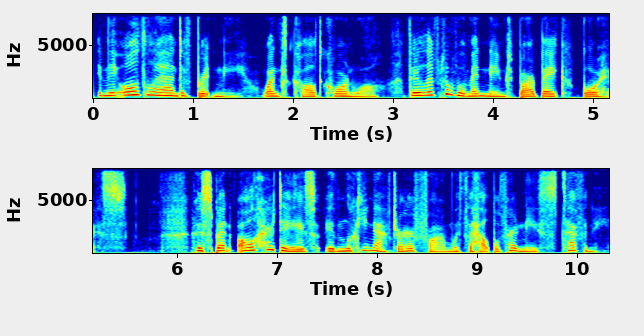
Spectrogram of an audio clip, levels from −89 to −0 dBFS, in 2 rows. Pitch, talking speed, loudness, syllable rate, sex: 225 Hz, 190 wpm, -18 LUFS, 5.5 syllables/s, female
